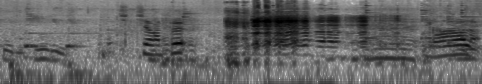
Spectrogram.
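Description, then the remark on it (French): A goat giving birth bleats repeatedly, its wavering, nasal cries rising and falling in several drawn-out calls, with a louder, harsher bleat in the middle. “jusqu'au jour où, en reportage, j'ai assisté au vélage d'une chèvre.”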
